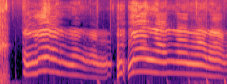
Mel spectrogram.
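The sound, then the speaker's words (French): A voice imitates a hungry baby crying, two long, loud, wailing cries with a strained, rising-then-falling pitch, separated by a brief catch of breath, uninterrupted. “Vous savez faire le bébé qui pleure.”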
